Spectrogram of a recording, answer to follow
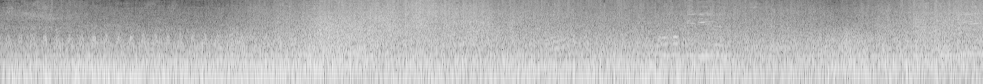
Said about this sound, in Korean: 네모난 유리창을 통해 배기장으로 향하는 다리가 보였다. 다리 밑으로 파도가 거세게 몰아쳤다.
